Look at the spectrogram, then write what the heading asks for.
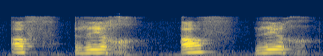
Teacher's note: غین ادنا حلق میں لے جا کے سٹاپ کرنا ہے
